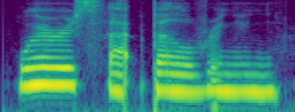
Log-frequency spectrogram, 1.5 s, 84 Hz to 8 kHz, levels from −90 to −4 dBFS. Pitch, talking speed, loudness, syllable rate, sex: 215 Hz, 205 wpm, -16 LUFS, 5.5 syllables/s, female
